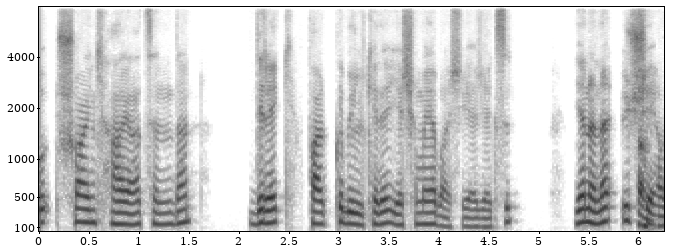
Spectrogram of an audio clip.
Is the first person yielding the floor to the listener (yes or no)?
no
